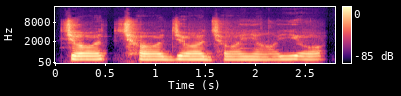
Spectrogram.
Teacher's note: इनका उच्चारण स्थान है तालु च वर्ग के वर्ण है इनका स्थान तालु है और इन्हें हम तालव्य वर्ण कहते हैं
